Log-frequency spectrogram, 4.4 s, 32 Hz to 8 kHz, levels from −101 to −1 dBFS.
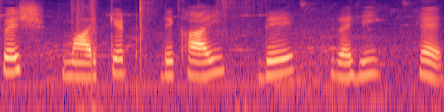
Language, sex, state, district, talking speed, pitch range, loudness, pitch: Hindi, female, Madhya Pradesh, Katni, 80 wpm, 180-215 Hz, -20 LUFS, 195 Hz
